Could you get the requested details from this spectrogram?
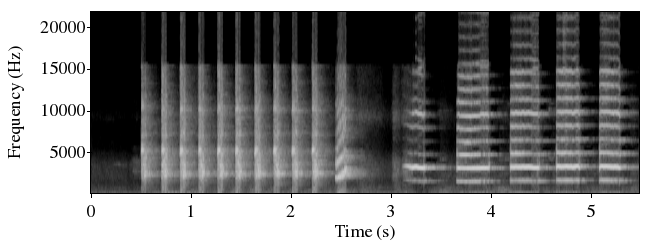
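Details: Black-winged myna in full, chatty song packed with borrowed phrases, said to rile every bird in the village: a run of ten fast harsh repeated notes, then loud ringing whistled notes with stacked overtones, repeated about twice a second.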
